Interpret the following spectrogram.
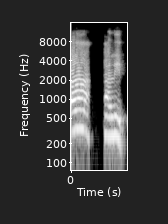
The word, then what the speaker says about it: ผลิต: ไป ถึง ผู้ อื่น ผลิต อ่าน ว่า ผลิต หมาย ถึง ทำ ให้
